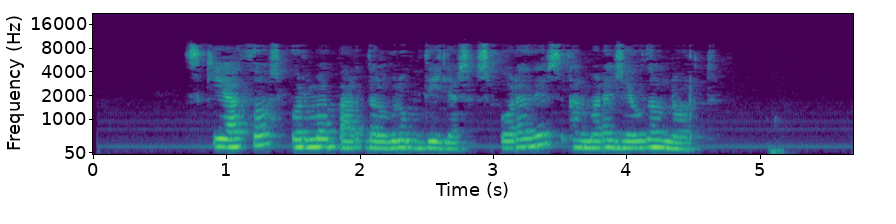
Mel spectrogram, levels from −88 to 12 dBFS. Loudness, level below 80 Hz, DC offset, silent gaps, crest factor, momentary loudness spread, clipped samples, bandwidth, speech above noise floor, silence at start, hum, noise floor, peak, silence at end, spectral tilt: -19 LUFS; -54 dBFS; under 0.1%; none; 16 dB; 7 LU; under 0.1%; 9.4 kHz; 38 dB; 0.7 s; none; -56 dBFS; -4 dBFS; 0.55 s; -5 dB/octave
